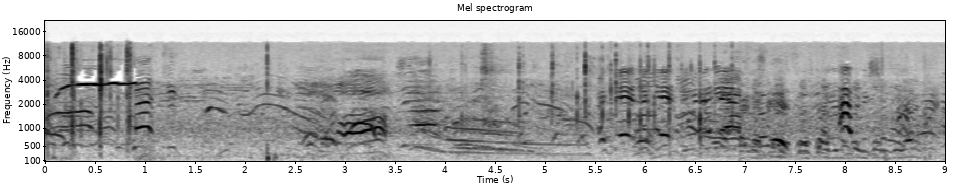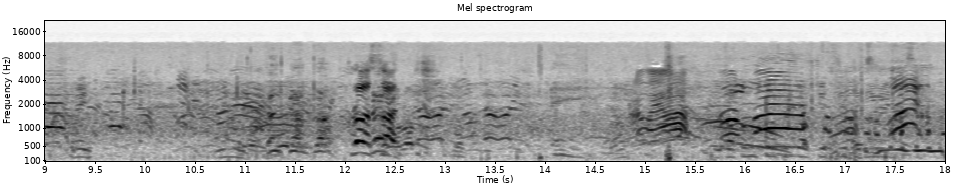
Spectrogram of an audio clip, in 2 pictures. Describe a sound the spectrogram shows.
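Young boys shout to each other across an outdoor football pitch.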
